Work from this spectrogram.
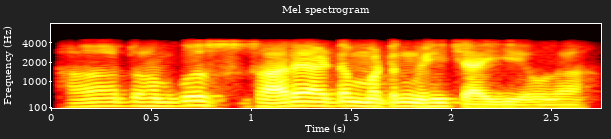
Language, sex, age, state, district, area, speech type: Urdu, male, 18-30, Delhi, Central Delhi, urban, conversation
